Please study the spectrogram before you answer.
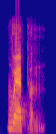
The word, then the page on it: weapon: Indian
